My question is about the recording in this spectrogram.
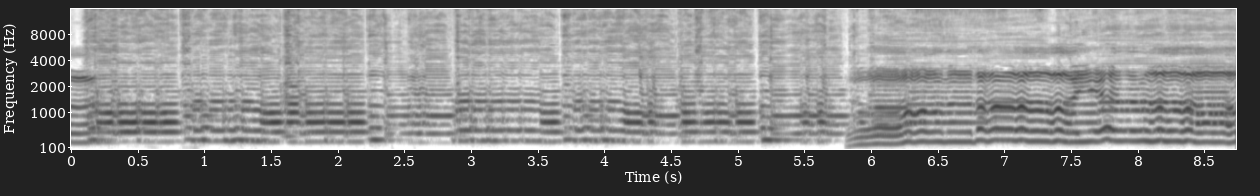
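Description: Gusle, the single-string bowed folk fiddle, playing a short melodic interlude between verses of an epic song, stepping from note to note. About six seconds in the pitch slides upward into wavering, ornamented notes.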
